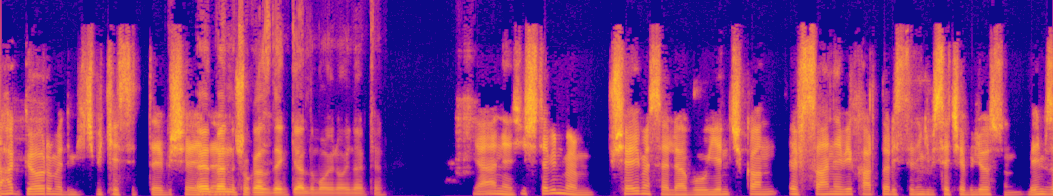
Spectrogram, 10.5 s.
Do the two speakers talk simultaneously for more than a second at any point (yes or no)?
no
